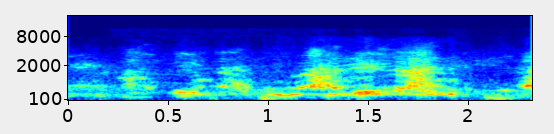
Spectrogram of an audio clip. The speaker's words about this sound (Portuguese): A galera tá, tá gritando palavras de ordem, racistas não passarão.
